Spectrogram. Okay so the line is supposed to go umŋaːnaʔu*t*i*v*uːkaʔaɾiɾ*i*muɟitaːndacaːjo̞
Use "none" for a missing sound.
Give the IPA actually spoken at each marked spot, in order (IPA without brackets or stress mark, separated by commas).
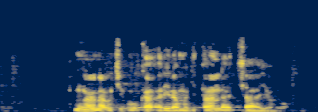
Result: c, v, a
